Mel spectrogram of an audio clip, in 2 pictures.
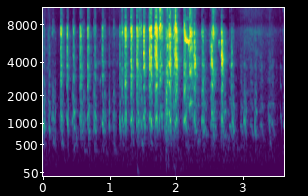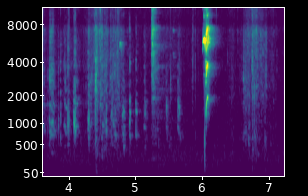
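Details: Orphaned squirrels kept together indoors, fed broccoli, give a rapid run of harsh pulsed chattering notes that fade and slow after three seconds, ending in a sharp squeak, with a person talking nearby.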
